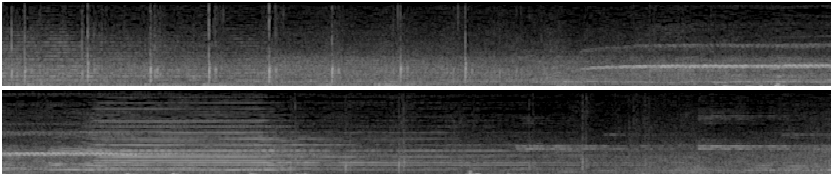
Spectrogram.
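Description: A basketball dribbled on a hardwood court, a scattered series of short bounces and footfalls. A high steady squeal runs for under two seconds about three seconds in, and faint voices from the hall follow it.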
